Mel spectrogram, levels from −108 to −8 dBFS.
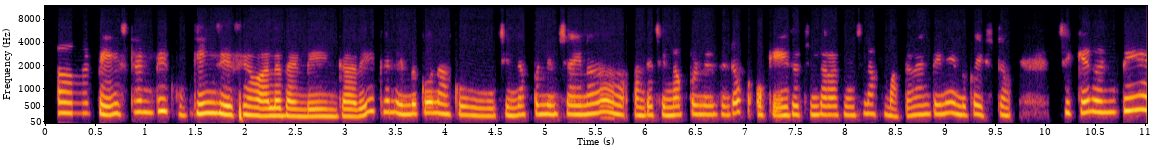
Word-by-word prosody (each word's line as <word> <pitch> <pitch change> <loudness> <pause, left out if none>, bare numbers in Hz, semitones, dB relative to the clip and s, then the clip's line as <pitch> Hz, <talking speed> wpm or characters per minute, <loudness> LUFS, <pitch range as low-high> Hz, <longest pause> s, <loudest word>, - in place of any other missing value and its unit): ఆ! - - +4 0.4
టేస్ట్ 275 +4 +1
అంటే, 325 +2 +1
కుకింగ్ 285 +5 +2
జేసేవాళ్ళదండి 225 -4 +4
ఇంకా 205 +1 -1
అది. 225 +6 +2
కానెందుకో 290 -2 +1
నాకు 260 -2 -1 0.4
చిన్నప్పటినుంచైనా 260 +2 0 0.4
అంటే, 240 +1 +1
చిన్నప్పటి 250 +3 0
నుంచి 255 +1 -4
అంటే, 295 +4 +1 0.2
ఒక 240 - -7
ఏజ్ 240 +2 +1
ఒచ్చిన 250 +1 -4
తర్వాత 250 0 -2
నుంచి 240 +3 -6
నాకు 265 0 -9
మటను 225 +4 -5
అంటేనే 270 +2 -1
ఎందుకో 250 +1 -1
ఇష్టం. 230 +2 -5 0.5
చికెను 315 +2 +1
అంటే, 320 +3 +1
260 Hz, 140 wpm, -24 LUFS, 235-280 Hz, 0.5 s, ఆ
